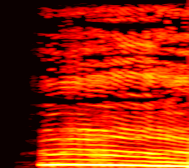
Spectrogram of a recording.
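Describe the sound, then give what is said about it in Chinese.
A voice imitates the cartoon bear Da Xiong (Big Bear) groaning as he finally wakes from winter hibernation: a single long, loud, moaning note that begins abruptly and slides slowly lower in pitch for over a second, with no other talking. “是大熊的声音，大熊终于睡醒了。”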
